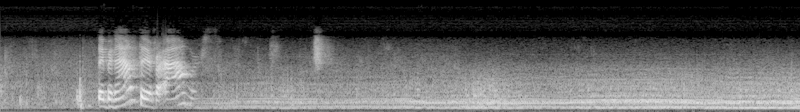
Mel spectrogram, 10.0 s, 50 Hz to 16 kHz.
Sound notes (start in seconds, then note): 4.8 bees buzzing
